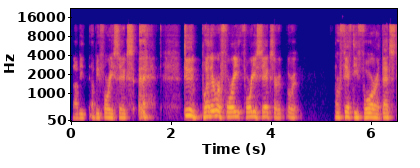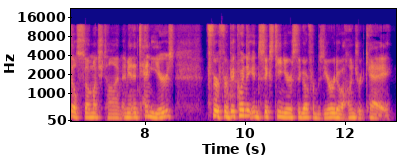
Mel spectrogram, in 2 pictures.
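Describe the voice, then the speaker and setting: High-voiced man in his thirties, rambling. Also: moderate pace, a little mellow. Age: 30s. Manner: rambling, restarts often, enthusiastic. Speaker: podcast co-host. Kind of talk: casual chat.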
